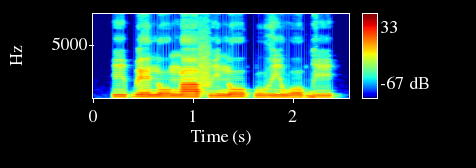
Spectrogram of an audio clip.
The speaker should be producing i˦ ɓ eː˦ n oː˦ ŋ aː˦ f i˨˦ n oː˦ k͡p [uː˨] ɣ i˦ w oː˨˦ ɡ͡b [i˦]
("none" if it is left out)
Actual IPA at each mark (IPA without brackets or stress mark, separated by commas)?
u˨, i˦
